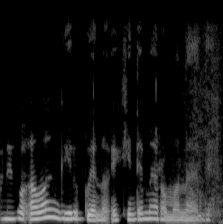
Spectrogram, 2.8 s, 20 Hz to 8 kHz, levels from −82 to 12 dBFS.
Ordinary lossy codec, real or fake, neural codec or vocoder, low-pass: none; real; none; 7.2 kHz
